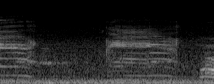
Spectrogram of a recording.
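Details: An elderly female house cat that still plays like a kitten gives two drawn-out meows: a short one, then a longer, level one about a second later, over a low background hum.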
